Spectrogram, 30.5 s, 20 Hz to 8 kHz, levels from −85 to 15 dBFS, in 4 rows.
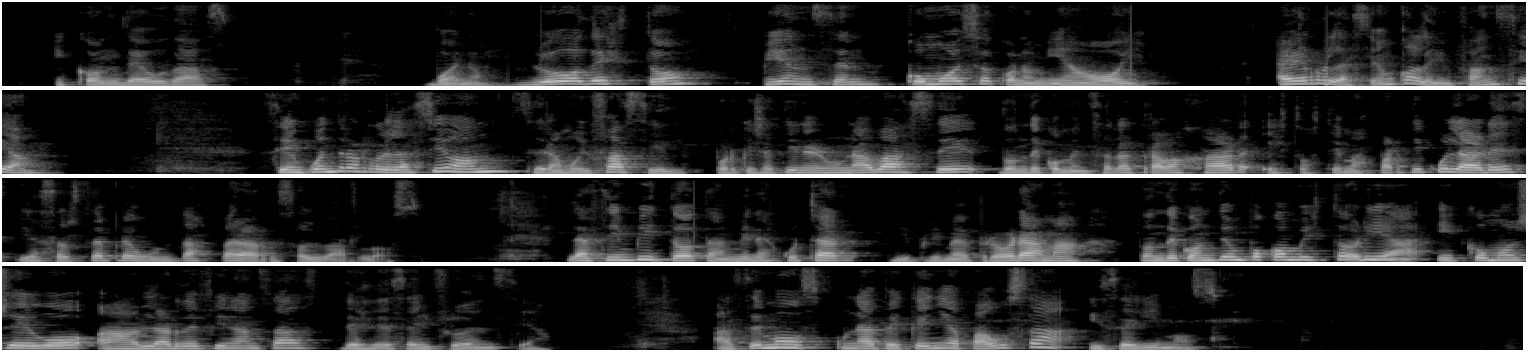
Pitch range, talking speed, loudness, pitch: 180-250 Hz, 140 wpm, -24 LUFS, 210 Hz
